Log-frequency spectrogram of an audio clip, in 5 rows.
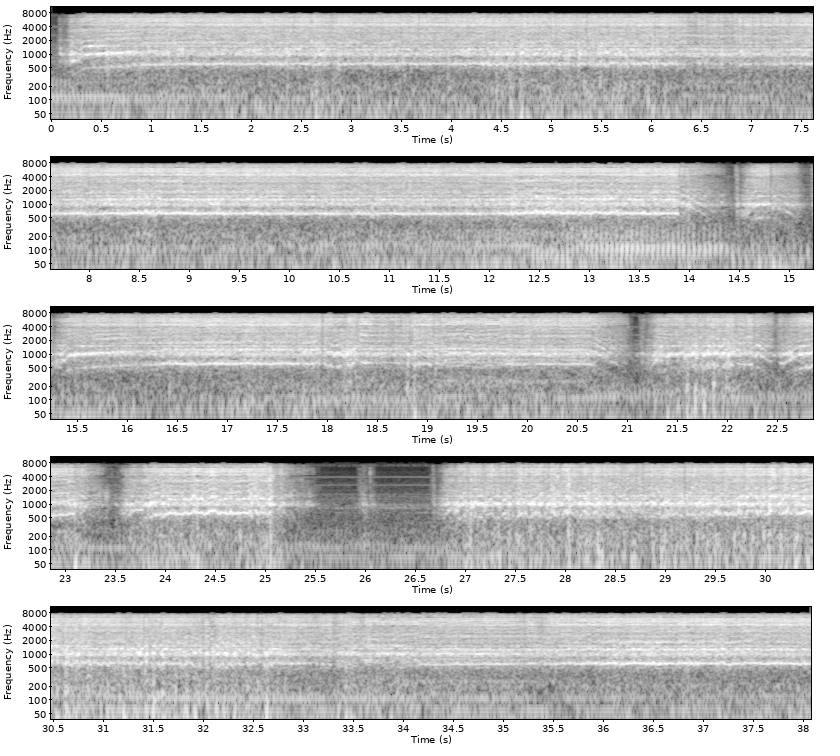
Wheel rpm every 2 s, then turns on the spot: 140, 160, 160, 160, 160, 160, 140, 70, 160, 160, 100, 100, 90, 100, 160, 170, 160, 160, 160.
none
